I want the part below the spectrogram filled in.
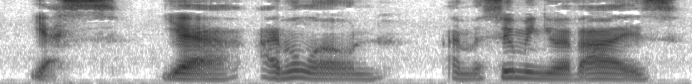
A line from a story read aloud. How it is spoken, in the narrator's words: said bitterly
